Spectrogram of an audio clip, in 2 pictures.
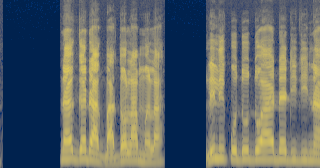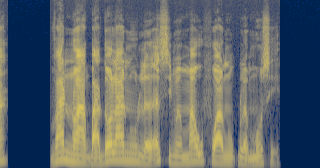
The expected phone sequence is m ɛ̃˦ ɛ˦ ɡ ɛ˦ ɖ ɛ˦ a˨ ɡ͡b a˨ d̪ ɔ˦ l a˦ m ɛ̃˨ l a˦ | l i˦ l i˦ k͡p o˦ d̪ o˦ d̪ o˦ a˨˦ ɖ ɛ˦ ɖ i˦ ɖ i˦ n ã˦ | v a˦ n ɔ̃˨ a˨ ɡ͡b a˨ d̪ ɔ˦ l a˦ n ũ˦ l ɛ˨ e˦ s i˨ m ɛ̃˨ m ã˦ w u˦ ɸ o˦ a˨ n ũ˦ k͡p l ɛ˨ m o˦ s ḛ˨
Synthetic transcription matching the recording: n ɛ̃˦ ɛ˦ ɡ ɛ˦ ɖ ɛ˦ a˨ ɡ͡b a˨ d̪ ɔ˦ l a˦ m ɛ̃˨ l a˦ | l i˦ l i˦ k͡p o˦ d̪ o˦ d̪ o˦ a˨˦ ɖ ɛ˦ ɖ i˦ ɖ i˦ n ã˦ | v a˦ n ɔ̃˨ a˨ ɡ͡b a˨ d̪ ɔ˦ l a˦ n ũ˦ l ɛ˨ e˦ s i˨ m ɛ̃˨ m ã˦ w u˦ ɸ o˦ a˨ n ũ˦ k͡p l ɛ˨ m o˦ s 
